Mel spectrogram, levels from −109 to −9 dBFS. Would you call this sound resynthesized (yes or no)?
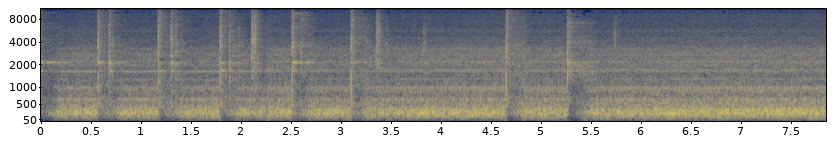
no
